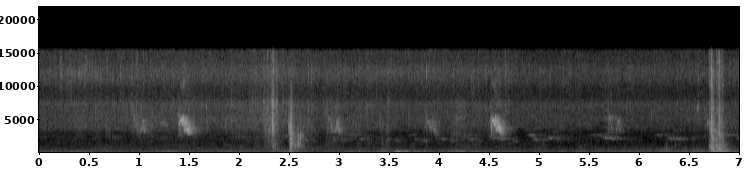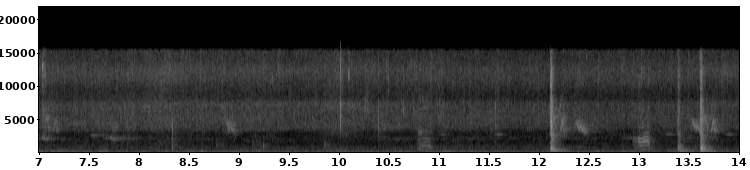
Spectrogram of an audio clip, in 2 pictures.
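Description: Quiet garden ambience with birds giving short, scattered high chirps and a few sharp clicks or rustles.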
